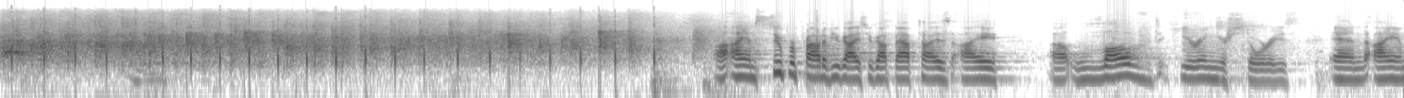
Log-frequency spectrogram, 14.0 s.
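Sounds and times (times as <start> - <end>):
audience applause: 0.0 - 7.2
speech: 7.2 - 14.0.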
